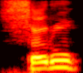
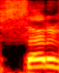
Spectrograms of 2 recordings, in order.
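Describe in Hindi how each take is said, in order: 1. यह शब्द 'oo' ध्वनि से खत्म होता है। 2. यह शब्द 'v' ध्वनि से खत्म होता है। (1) "ये गलत है लेकिन अब गलत आम हो चुका है" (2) "ये असल लफ्ज सर्व ही है"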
